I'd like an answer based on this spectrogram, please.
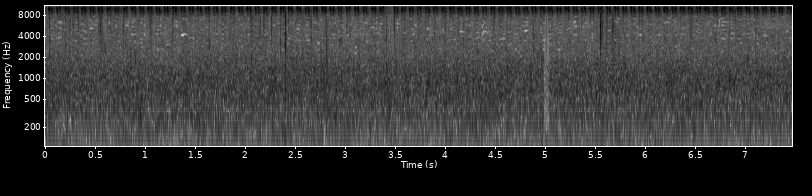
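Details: A constant high pulsed chirring of crickets by a river at night, layered with crackling firewood giving scattered sharp snaps and a broad hiss of running water.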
